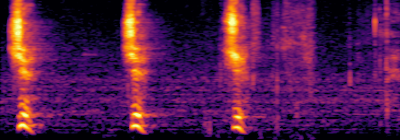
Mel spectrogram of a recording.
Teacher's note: this is both a stop and a fricative so the sound stops and then it kind of bursts open in a noisy way so you put your tongue on the alveolar Ridge there behind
